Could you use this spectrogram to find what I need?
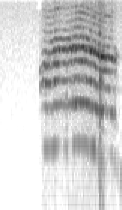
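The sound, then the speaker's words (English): An old cat yowls in one drawn-out, harmonic-rich cry of just over a second. It sounds alone, with no talk over it. “That is my old cat yowling, trying to locate me, so don't anyone be alarmed if you hear that in the background.”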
